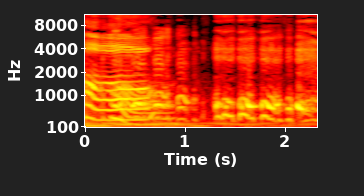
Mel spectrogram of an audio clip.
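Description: Cartoon babies laughing: a high squeal sliding down in pitch, then a quick run of short giggles about four a second, starting about a second in.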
